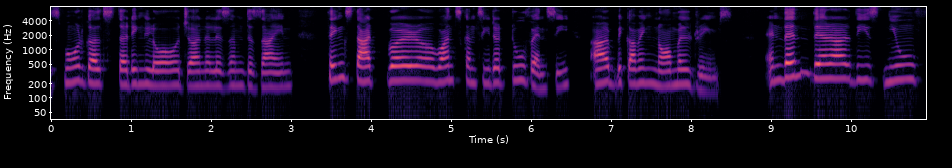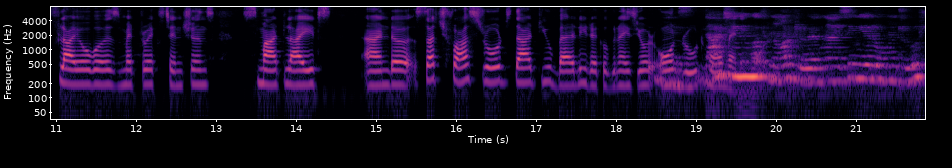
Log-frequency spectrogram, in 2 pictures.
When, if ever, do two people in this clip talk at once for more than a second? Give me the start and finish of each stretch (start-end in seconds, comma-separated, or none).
18.5-19.9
